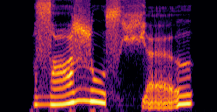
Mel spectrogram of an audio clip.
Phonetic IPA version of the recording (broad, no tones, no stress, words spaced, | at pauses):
zˤɑɮos çæ̰ə̯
